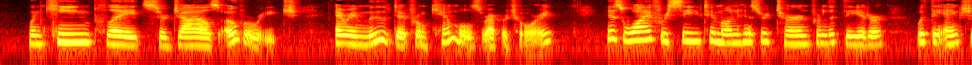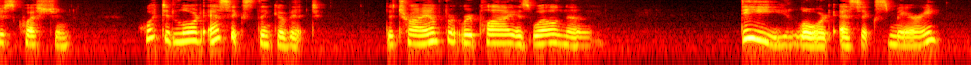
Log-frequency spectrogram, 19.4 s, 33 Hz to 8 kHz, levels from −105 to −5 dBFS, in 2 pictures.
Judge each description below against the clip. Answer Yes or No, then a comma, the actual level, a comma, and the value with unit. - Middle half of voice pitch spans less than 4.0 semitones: No, average, 4.7 semitones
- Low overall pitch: No, high, 210 Hz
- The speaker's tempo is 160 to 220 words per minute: No, slow, 135 wpm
